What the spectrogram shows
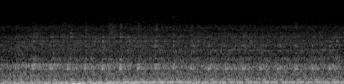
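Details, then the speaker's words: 1964 Chevelle at idle after the broken exhaust pipe was fixed: low, steady, even rumble with no ticking, blowing or rattling from the exhaust; clean and quiet, not very mean-sounding. "Not bad to listen to. No more noise. No more nasty broken exhaust pipe sound. She doesn't sound very mean,"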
